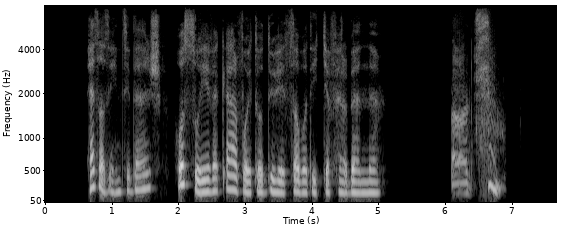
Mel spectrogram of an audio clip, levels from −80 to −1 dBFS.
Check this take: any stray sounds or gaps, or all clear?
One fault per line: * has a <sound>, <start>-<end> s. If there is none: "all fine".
* has a sneeze, 6.1-6.9 s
